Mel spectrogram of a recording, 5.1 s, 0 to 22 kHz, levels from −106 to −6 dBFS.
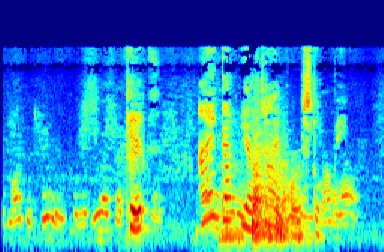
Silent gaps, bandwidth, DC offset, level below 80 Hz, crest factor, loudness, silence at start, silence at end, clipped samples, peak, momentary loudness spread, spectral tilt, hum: none; 11.5 kHz; under 0.1%; -58 dBFS; 20 dB; -19 LUFS; 0.1 s; 0.35 s; under 0.1%; 0 dBFS; 17 LU; -5 dB/octave; none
